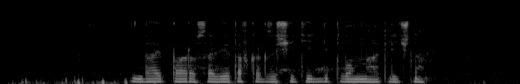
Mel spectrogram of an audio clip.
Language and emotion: Russian, neutral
